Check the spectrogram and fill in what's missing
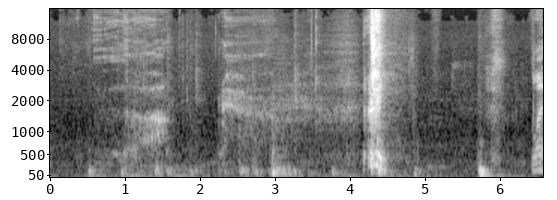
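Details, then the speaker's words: From a cartoon parody: brief speech-like sounds, then a loud sharp sneeze burst and a shorter second one over background music, as a character sneezes uncontrollably; sneezing. "you no no what's wrong with you you've been sneezing all freaking why won't you stop he you just won't freaking stop sneezing"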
